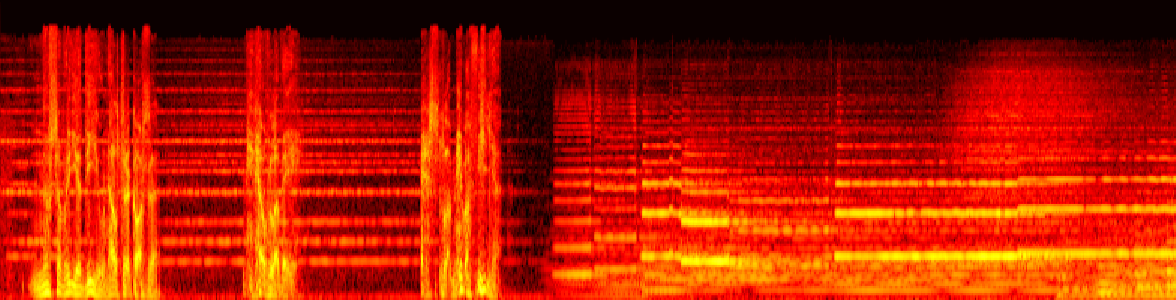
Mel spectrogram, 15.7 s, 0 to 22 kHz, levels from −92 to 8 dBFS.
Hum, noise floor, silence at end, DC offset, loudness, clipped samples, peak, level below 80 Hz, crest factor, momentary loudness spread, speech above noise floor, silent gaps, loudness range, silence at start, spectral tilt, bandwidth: none; -54 dBFS; 0 s; under 0.1%; -21 LUFS; under 0.1%; -4 dBFS; -44 dBFS; 18 dB; 17 LU; 34 dB; none; 4 LU; 0 s; -5 dB/octave; 15.5 kHz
